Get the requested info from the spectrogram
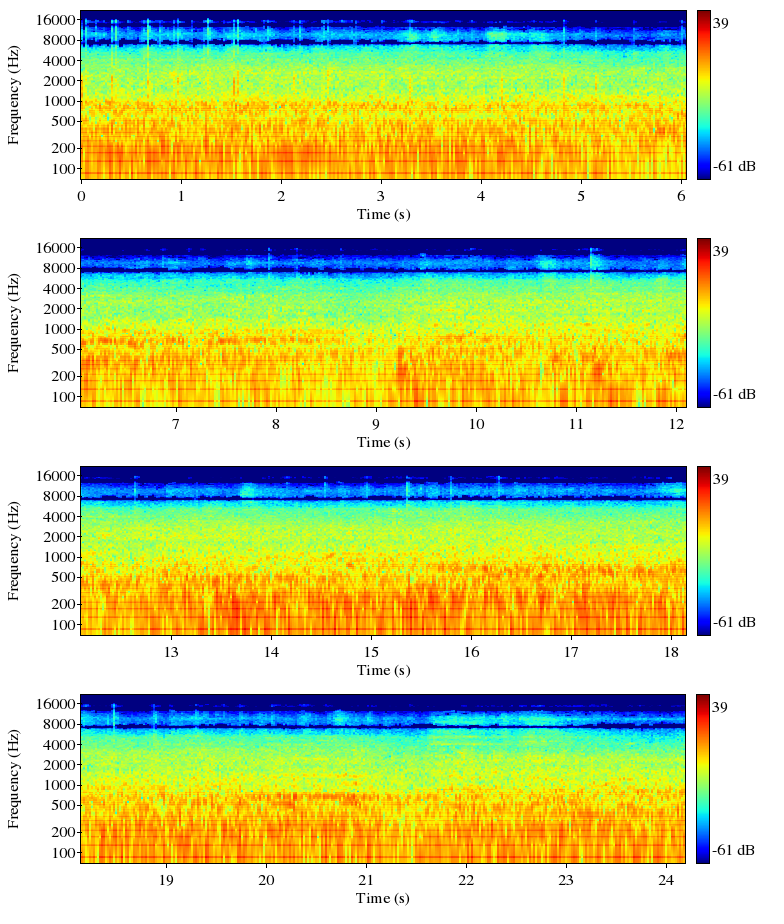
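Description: Football stadium crowd noise in the stands: a steady, loud din of many fans' voices and chatter.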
